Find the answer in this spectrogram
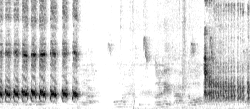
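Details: A female white-crested laughingthrush gives a rapid string of bright repeated notes, goes quiet for a moment with faint scattered calls, then starts another quick, ringing series.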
